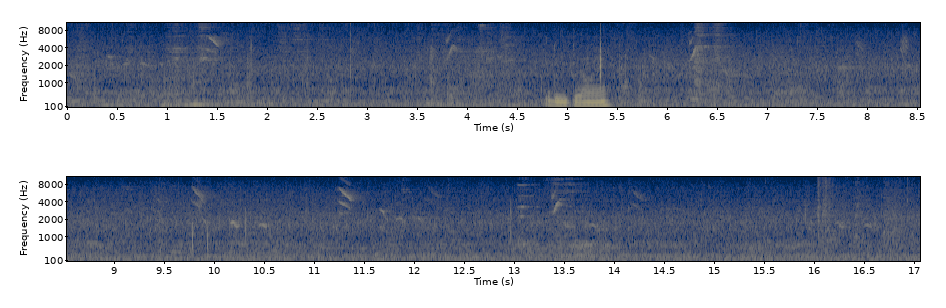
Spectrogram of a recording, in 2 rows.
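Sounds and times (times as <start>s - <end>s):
birds chirping: 0.0s - 15.1s, 15.7s - 17.0s
steady outdoor hiss: 0.0s - 17.0s.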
